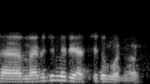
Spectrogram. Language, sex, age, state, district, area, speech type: Dogri, male, 30-45, Jammu and Kashmir, Reasi, urban, conversation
